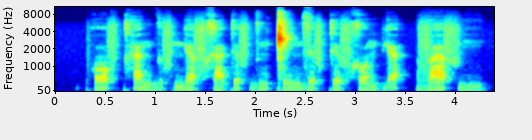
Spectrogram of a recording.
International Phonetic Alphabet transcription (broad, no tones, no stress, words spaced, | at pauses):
pʰɔfkʰan d̪ɘfmʲafxa kɛfd̪ɘnǁenzɛf kɛfxɔnpʲa | va fi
